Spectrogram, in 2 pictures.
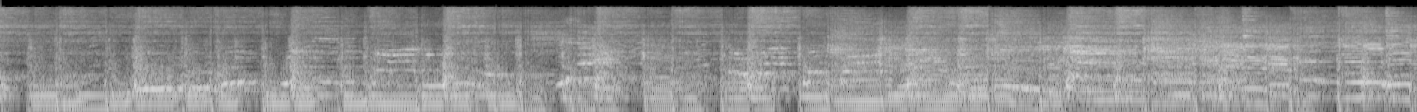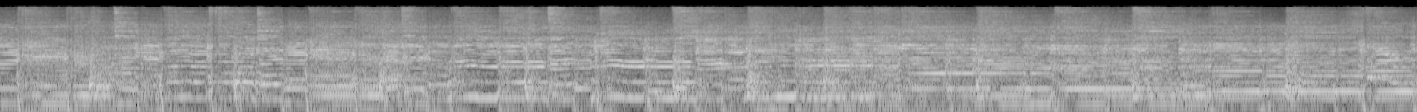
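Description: Live rock music: electric guitar and drum kit playing with singing, loud and continuous.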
